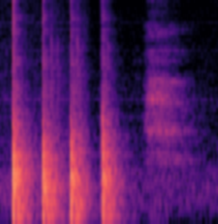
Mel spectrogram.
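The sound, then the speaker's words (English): Four firm knocks on a door in a quick, steady rhythm, loud, as someone asks to be let in, followed by a brief soft rustle before silence. No one speaks. “Lauren, come on, let us in. Seriously, open up the door.”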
